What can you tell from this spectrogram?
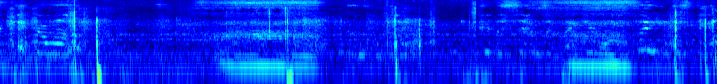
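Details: Mother snoring: low, droning snores with a rough rumble on two breaths, plus scattered clicks and room noise; ordinary snoring.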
